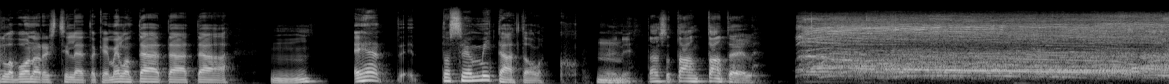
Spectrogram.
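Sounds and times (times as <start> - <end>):
speech: 0.0 - 8.3
crowd jeering and booing in disapproval: 8.0 - 11.6.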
